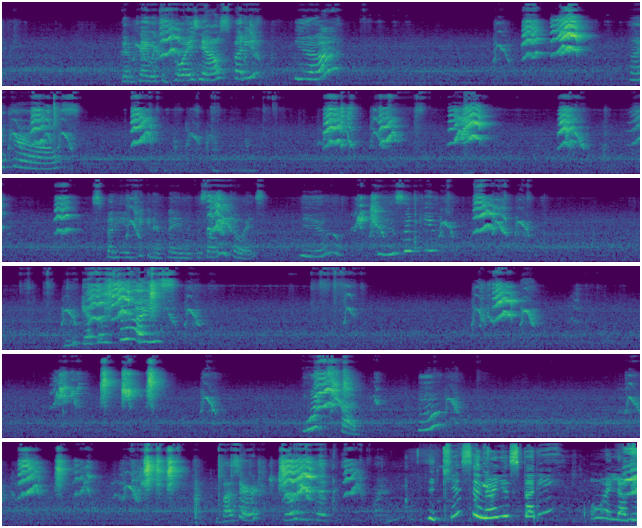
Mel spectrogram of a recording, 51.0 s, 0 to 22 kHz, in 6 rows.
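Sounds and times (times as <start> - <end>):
pet birds calling: 1.6 - 3.5, 6.5 - 15.2, 15.8 - 20.4, 21.5 - 24.2, 26.1 - 28.4, 29.8 - 30.4, 31.7 - 33.4, 34.6 - 37.1, 38.0 - 40.4, 42.1 - 51.0
bird squawks: 1.9 - 2.5, 6.5 - 9.6, 10.2 - 11.4, 12.7 - 15.2, 15.9 - 18.1, 19.8 - 20.3, 21.7 - 24.2, 26.3 - 28.3, 31.8 - 33.3, 34.6 - 37.0, 38.1 - 39.2, 42.2 - 45.1, 46.0 - 47.4, 50.8 - 51.0.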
